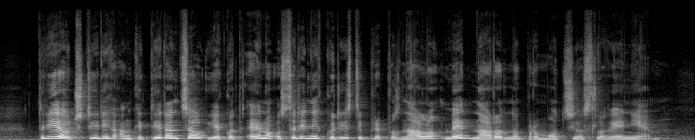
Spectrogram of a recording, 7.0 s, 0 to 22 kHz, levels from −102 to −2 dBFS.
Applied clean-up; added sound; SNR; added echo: none; none; none; none.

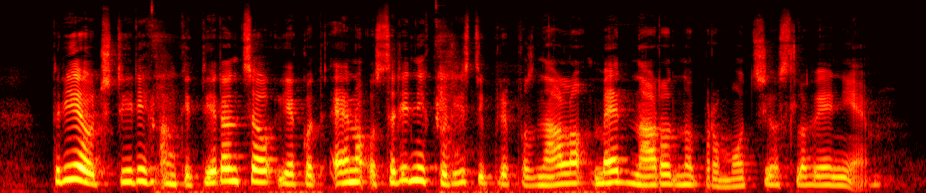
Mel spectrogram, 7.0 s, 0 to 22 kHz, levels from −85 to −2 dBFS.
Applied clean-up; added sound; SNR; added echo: neural mask model Resemble Enhance denoiser.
